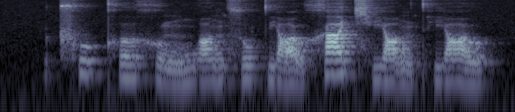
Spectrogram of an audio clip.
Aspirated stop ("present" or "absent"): present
